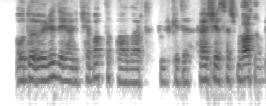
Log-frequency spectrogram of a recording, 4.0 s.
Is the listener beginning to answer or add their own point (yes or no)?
yes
